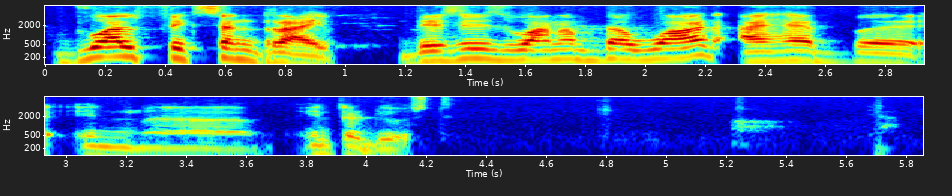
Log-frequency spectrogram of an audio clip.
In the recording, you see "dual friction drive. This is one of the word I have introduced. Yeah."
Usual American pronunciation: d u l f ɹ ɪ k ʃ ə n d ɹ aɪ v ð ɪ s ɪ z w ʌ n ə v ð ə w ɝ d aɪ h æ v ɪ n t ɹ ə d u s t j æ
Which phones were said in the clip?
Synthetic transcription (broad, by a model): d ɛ l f ɪ k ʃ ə n d ɹ aɪ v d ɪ s ɪ z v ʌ n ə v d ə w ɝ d aɪ h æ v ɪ n t ɹ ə d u s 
